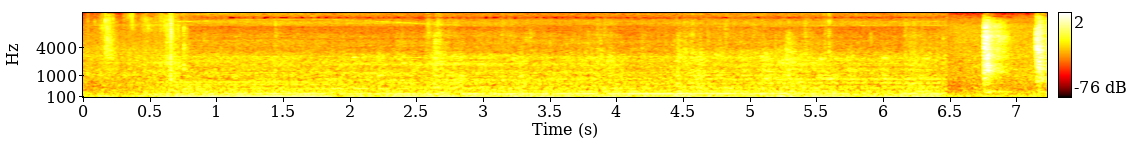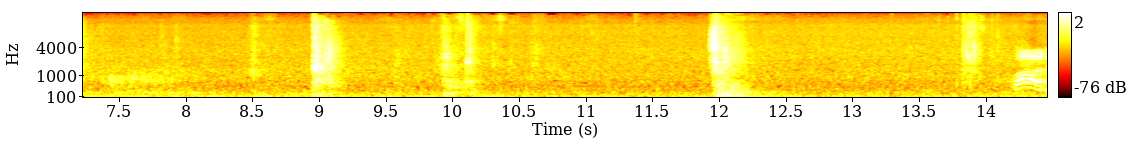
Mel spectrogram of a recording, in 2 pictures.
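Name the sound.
armored police rescue vehicle driving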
